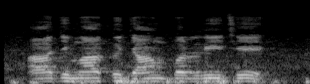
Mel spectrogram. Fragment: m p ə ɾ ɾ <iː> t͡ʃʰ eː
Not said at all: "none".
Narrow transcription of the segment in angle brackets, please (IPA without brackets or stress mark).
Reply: iː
